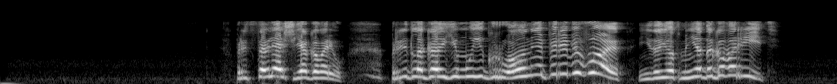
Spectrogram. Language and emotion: Russian, angry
